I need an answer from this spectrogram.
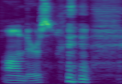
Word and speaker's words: Anders: Anders, pronounced Anders, and Darren, quote, Anders and Darren, you now work together?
